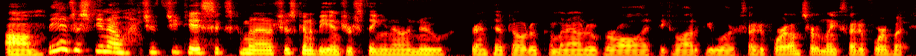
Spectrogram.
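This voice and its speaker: Young male podcast host, 20, fast and rambling, filler-heavy solo chat. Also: medium pitch. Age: 20s. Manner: rambling, many fillers like "you know" and "um".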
